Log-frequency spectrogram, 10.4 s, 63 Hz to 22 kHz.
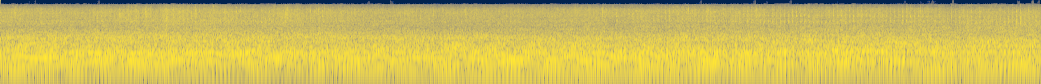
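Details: Honda HRX217 mower, nearly new, stress-tested after an oil leak underneath the engine was addressed: steady engine drone at constant pitch, no misses or knocks; running smoothly.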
